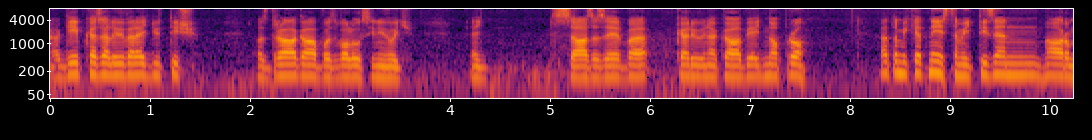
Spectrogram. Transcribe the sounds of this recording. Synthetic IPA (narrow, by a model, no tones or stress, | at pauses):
ɒɡeːpkɛzɛløːvɛlɛɟːyt̪ːiʃ | ɒzd̪raːɡaːbɒzʋɒloːsiːnyɦo̞ɟ | ɛɟ | saːzɛzɛrbɛkɛɾylnɛkaːbiɛɟnɒprɒ | haːt̪ɒmikɛt̪neːst̪ɛmiːtt̪izɛnɦaːɾo̞m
